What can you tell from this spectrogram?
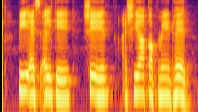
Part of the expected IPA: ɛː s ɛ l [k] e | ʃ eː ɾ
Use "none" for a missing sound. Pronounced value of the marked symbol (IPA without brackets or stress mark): k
